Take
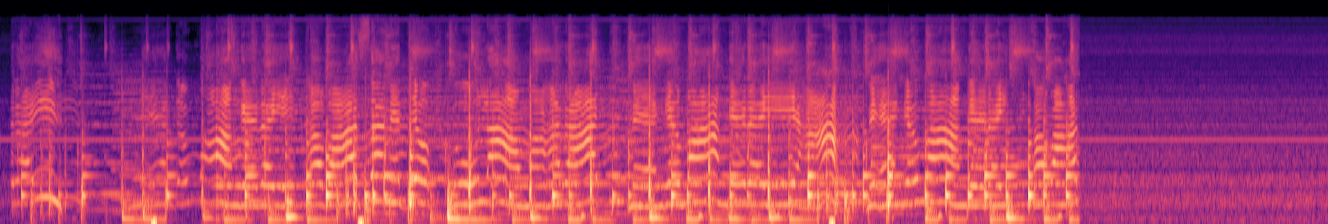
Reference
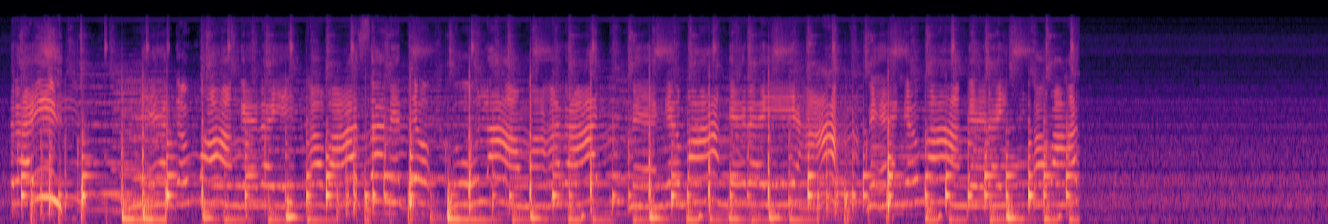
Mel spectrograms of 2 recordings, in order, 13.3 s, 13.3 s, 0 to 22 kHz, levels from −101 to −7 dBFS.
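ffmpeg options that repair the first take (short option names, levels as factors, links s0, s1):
-filter_complex "[0:a]bandreject=f=1700:w=30,asplit=3[s0][s1][s2];[s0]afade=t=out:st=1.5:d=0.02[s3];[s1]highpass=f=140:w=0.5412,highpass=f=140:w=1.3066,afade=t=in:st=1.5:d=0.02,afade=t=out:st=1.62:d=0.02[s4];[s2]afade=t=in:st=1.62:d=0.02[s5];[s3][s4][s5]amix=inputs=3:normalize=0,asplit=3[s6][s7][s8];[s6]afade=t=out:st=3.57:d=0.02[s9];[s7]highpass=f=140:w=0.5412,highpass=f=140:w=1.3066,afade=t=in:st=3.57:d=0.02,afade=t=out:st=3.69:d=0.02[s10];[s8]afade=t=in:st=3.69:d=0.02[s11];[s9][s10][s11]amix=inputs=3:normalize=0,asplit=3[s12][s13][s14];[s12]afade=t=out:st=8.28:d=0.02[s15];[s13]highpass=f=140:w=0.5412,highpass=f=140:w=1.3066,afade=t=in:st=8.28:d=0.02,afade=t=out:st=8.4:d=0.02[s16];[s14]afade=t=in:st=8.4:d=0.02[s17];[s15][s16][s17]amix=inputs=3:normalize=0,asetnsamples=n=441:p=0,asendcmd='2.16 volume volume -9dB',volume=1"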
